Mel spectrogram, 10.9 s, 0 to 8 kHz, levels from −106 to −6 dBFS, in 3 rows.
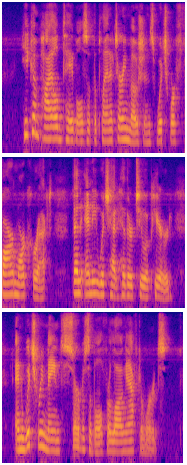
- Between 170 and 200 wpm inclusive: No, slow, 135 wpm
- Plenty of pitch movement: No, average, 3.3 semitones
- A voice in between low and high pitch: Yes, medium, 165 Hz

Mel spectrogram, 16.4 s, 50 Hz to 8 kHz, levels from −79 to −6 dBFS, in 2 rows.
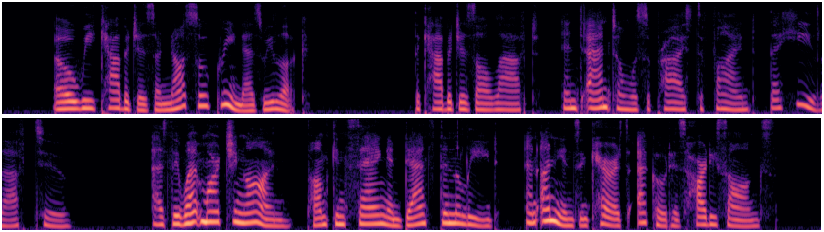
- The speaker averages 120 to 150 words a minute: No, average, 160 wpm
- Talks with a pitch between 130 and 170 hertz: No, high, 190 Hz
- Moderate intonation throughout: Yes, average, 4.5 semitones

